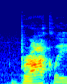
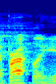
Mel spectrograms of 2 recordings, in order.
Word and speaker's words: Broccoli: There are numerous James Bond references throughout the movie, resulting in a rumor that Albert R. Meraki, um, Broccoli is what I'm going to pronounce his name. – Oh yeah, Broccoli.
